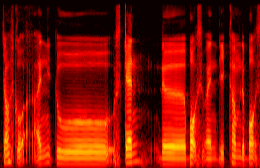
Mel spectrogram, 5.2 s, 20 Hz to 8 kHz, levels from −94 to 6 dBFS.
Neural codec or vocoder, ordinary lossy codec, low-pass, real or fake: none; none; 7.2 kHz; real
